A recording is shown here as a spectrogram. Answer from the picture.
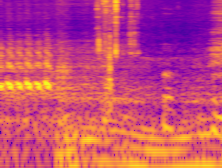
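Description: Citroën Saxo's engine being started: the starter cranks in a quick even rhythm for about half a second, then the engine catches and settles into a steady idle.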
